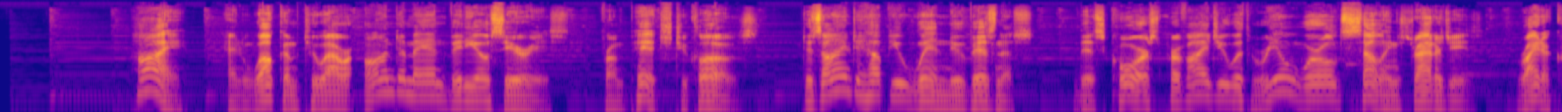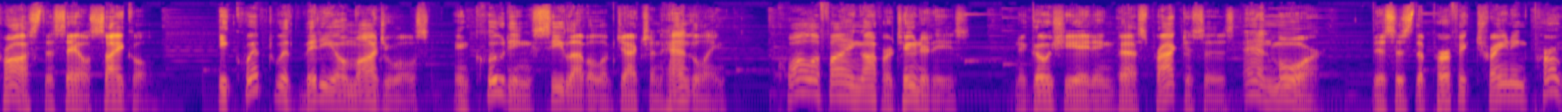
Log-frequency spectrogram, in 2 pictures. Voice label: eLearning

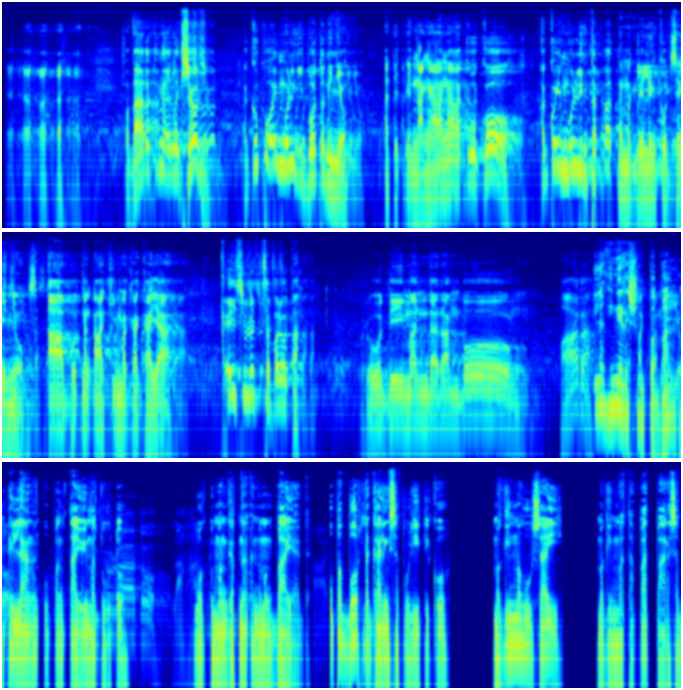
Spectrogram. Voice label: Educational ad

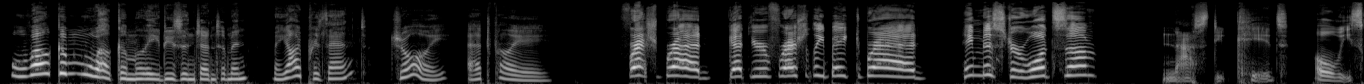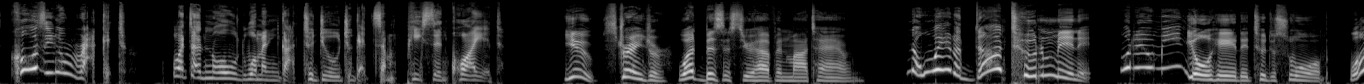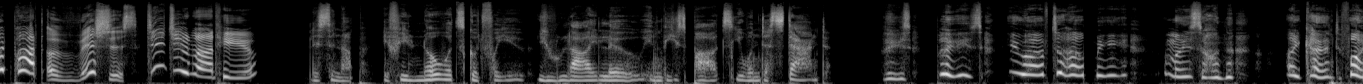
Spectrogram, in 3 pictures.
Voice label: Character English

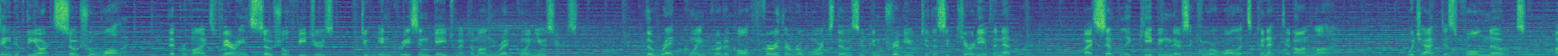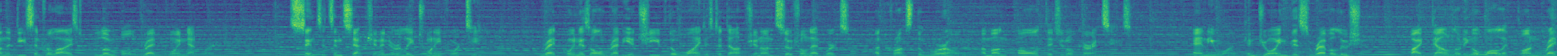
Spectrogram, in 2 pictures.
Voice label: voiceover with music

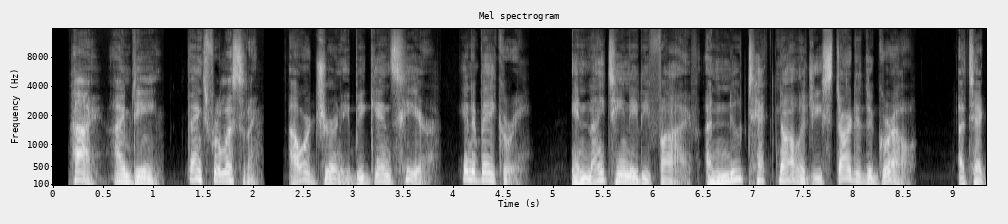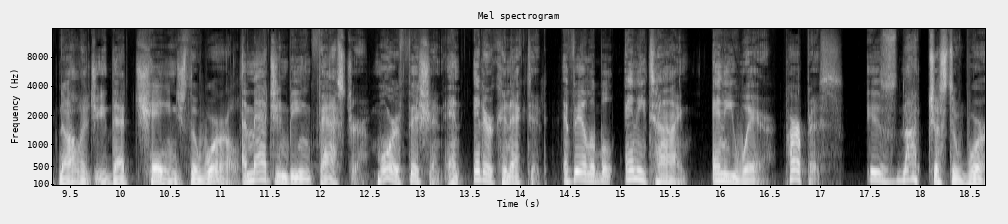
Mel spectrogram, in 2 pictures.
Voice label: Corporate Dry Voice

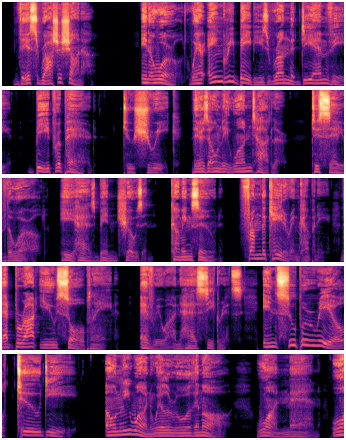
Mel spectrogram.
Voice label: Trailer Parody

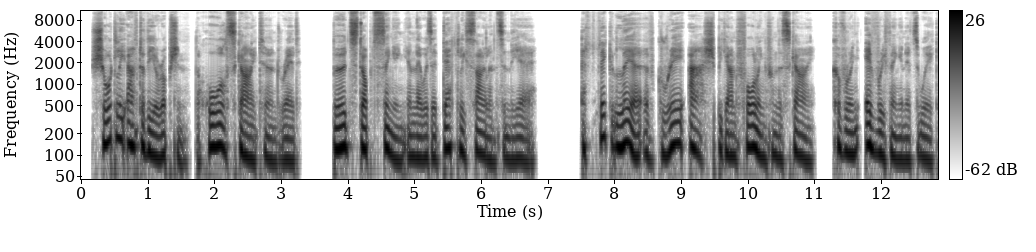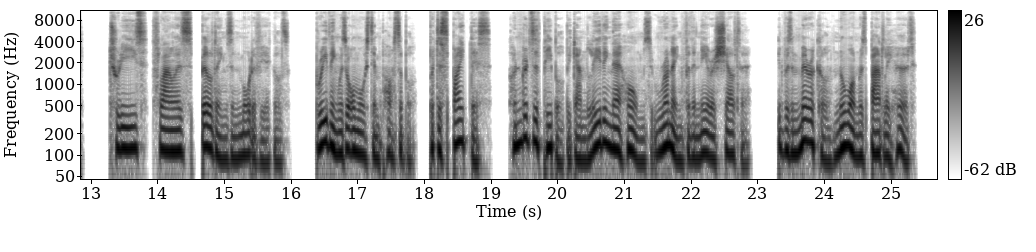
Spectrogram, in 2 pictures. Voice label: Audio Book

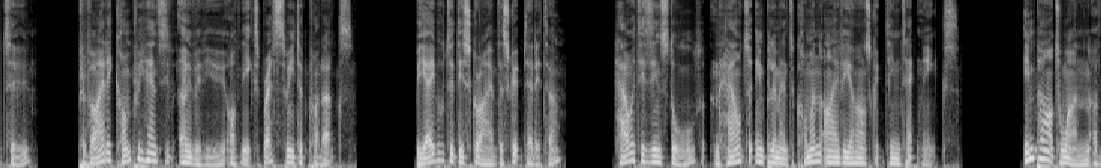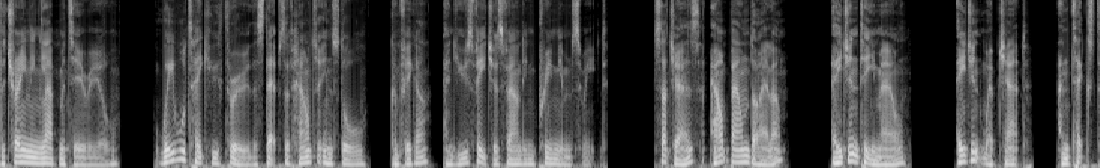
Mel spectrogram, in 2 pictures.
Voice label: E-learning

